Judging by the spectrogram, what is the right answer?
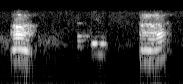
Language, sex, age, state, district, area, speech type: Kannada, female, 60+, Karnataka, Belgaum, rural, conversation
